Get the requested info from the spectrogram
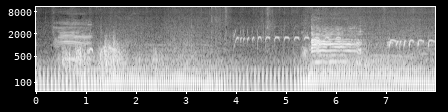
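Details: Cows on a traditional village farm running in fear into the forest: a steady low rumbling throb underlies two loud moos, one early and one louder later, with brief repeated chirping calls between them.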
